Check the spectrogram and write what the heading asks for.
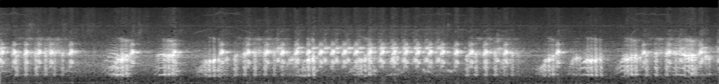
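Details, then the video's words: Chorus of frogs at night in Hłomcza, Sanok commune, Poland, with rapid, rattling trains of croaks several seconds long separated by short quieter gaps, many callers overlapping. "Rechot żab"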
